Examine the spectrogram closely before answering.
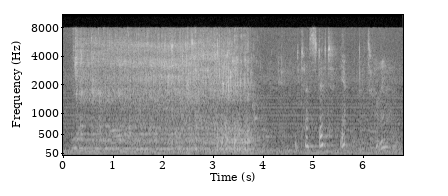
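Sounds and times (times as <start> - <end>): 
warm water pouring into a basin: 0.2 - 4.0
speech: 4.9 - 6.7.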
